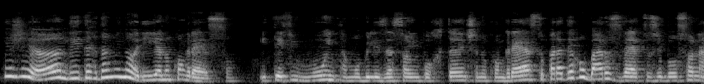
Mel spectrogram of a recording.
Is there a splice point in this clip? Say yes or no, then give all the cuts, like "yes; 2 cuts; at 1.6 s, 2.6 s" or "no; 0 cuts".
no; 0 cuts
